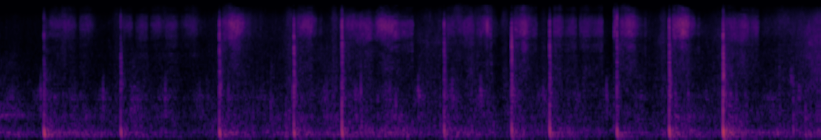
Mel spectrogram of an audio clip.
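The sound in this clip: Writing on a board during a maths lecture: many faint scratchy strokes and small taps in an irregular rhythm, heard alone without talk.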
